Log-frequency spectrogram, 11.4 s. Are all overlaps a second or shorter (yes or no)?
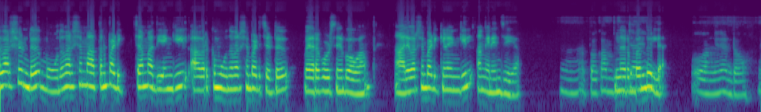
yes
